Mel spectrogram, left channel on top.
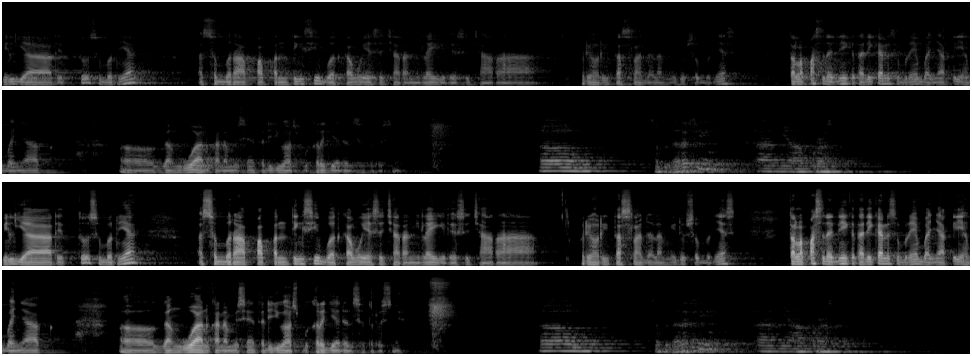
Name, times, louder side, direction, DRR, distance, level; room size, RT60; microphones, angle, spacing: voice 1, 0.0-5.4 5.8-7.3 7.6-10.1 10.4-13.7 13.9-14.2, right 8 dB, 65° right, 19 dB, 0.3 m, -34 dB
voice 2, 15.0-15.6 16.1-16.9 17.2-18.0, left 1 dB, 65° left, 0 dB, 3.5 m, -41 dB
18.5 x 8.4 x 6.9 m, 1.5 s
head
